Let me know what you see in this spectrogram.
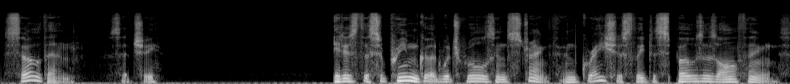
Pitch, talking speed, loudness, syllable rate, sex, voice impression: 130 Hz, 135 wpm, -18 LUFS, 4.2 syllables/s, male, very masculine, very adult-like, old, very thick, relaxed, very powerful, dark, slightly soft, muffled, fluent, raspy, very cool, intellectual, very sincere, very calm, very mature, friendly, very reassuring, very unique, slightly elegant, very wild, slightly sweet, very kind, very modest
